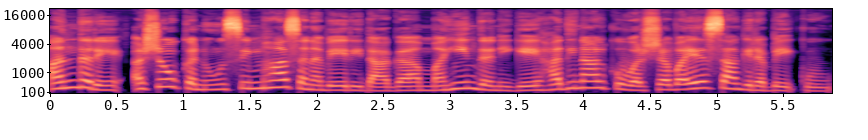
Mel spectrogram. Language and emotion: Kannada, neutral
